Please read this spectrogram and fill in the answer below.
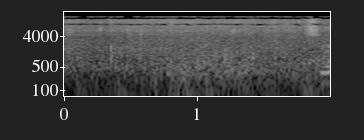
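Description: Small ocean waves breaking and washing up the sand as a steady hiss of surf, with wind rumbling on the phone microphone.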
